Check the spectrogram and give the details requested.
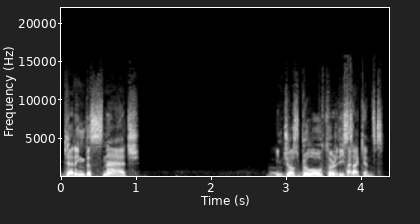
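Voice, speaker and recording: A young man from Belgium hosting a live sports stream, chatting with viewers and calling the play with rising excitement. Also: on the high side, a little slow. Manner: chatty, reads out chat messages, laughs often, excited during play. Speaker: livestream commentator. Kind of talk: casual stream chat and play-by-play commentary.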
